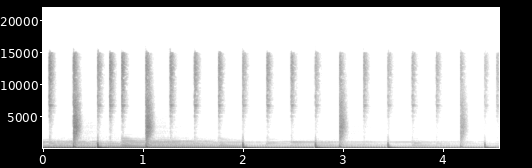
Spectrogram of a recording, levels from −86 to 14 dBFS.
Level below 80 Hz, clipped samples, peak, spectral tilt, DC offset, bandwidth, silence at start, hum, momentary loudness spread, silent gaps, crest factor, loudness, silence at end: -30 dBFS; under 0.1%; -16 dBFS; -5 dB/octave; under 0.1%; 15.5 kHz; 0 s; none; 15 LU; none; 14 dB; -34 LUFS; 0 s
